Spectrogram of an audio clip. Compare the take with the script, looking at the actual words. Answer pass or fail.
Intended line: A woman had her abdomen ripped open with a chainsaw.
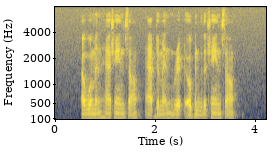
fail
